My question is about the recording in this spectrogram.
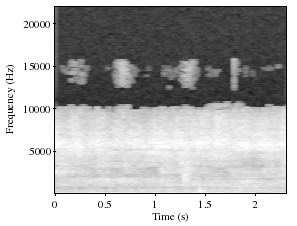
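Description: A steady low machine hum with a faint hiss, and a single faint click about one and a half seconds in.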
